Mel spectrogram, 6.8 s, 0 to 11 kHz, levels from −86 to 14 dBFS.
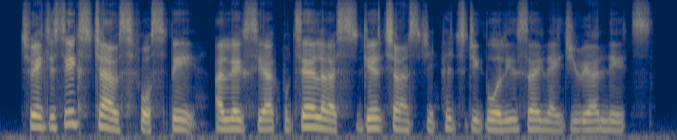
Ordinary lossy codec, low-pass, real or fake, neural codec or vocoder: none; none; fake; autoencoder, 22.05 kHz, a latent of 192 numbers a frame, VITS, trained on many speakers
